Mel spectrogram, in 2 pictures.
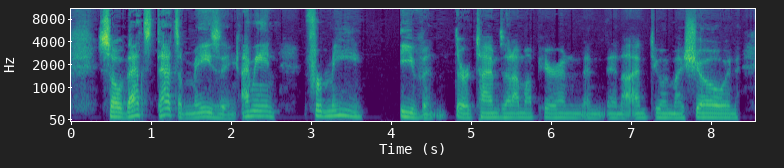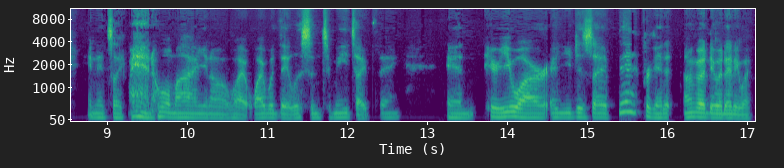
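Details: Adult male speaker; Normal conversational speech.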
